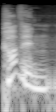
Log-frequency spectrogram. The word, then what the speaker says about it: coven: Richard George is the one that says, so he goes, how else would you pronounce it? And he says, Coven, because that's the correct pronunciation. And then Mark says, no, that sounds too much like oven, and that can't work.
